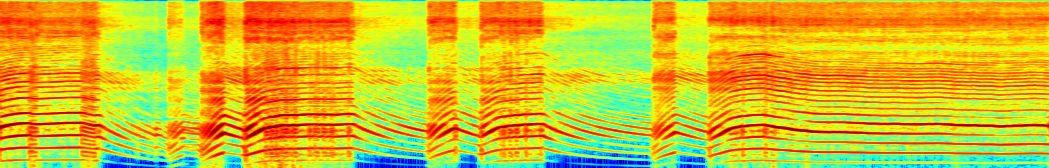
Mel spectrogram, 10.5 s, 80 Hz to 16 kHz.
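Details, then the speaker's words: Methanol-fuelled G366 chainsaw build with nitropropane additive, on choke: the engine surges, then holds a high buzzing idle; the idle circuit is running extremely lean. "I had to put the CH p on to get it the idle like this she's running extremely lead on the idle circuit right now"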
